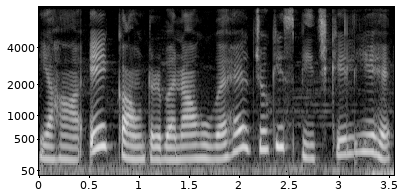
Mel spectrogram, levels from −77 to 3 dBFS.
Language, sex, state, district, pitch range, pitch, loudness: Hindi, female, Jharkhand, Ranchi, 195-300 Hz, 205 Hz, -16 LUFS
